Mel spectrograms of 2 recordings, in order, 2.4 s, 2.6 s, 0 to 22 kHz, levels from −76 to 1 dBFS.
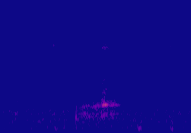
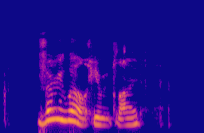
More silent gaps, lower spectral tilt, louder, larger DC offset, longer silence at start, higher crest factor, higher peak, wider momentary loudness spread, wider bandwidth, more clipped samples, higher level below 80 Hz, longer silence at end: neither; second, -3 dB/octave vs -6.5 dB/octave; second, -61 LUFS vs -23 LUFS; neither; second, 0.05 s vs 0.5 s; about the same, 22 dB vs 18 dB; second, -40 dBFS vs -6 dBFS; second, 13 LU vs 18 LU; first, 14 kHz vs 7.8 kHz; neither; second, -90 dBFS vs -66 dBFS; second, 0 s vs 0.8 s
